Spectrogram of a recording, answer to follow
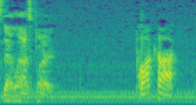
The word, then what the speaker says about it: Puck Hcky: Puck Hockey. Puck Hockey, okay. We just took out the vowel.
